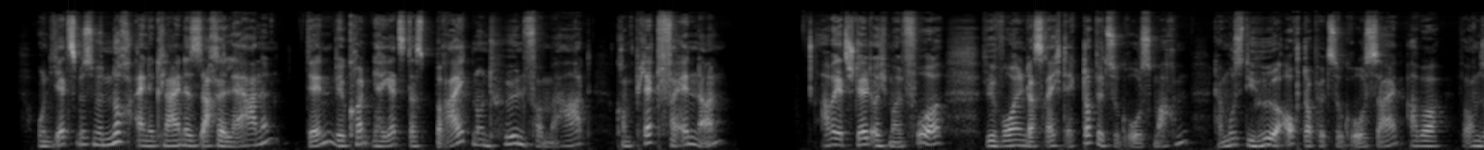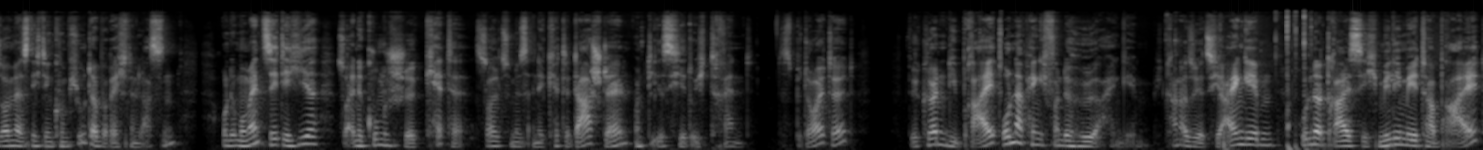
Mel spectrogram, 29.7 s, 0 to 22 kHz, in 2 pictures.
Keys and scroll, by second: 27.3-28.3 typing, 28.5 Return.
